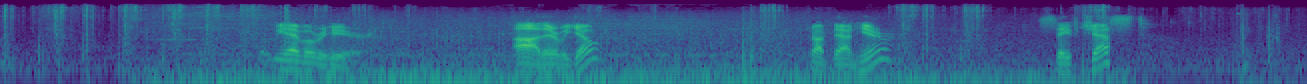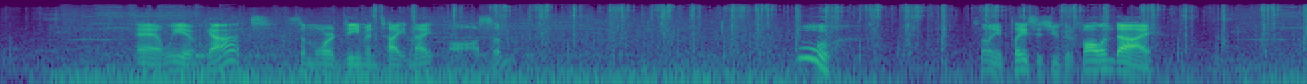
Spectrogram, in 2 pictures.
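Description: Armored footsteps clatter quickly on stone.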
